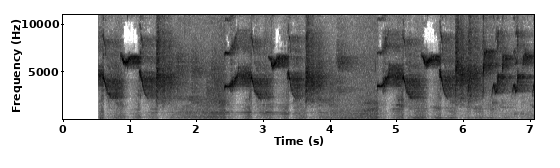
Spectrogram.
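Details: Local long-tailed shrike (cendet, plentet) from Gedong Songo, Central Java, a kept songbird, singing loud, varied high whistles with quick falling sweeps and sharp chirps in bursts, with short pauses between phrases.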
